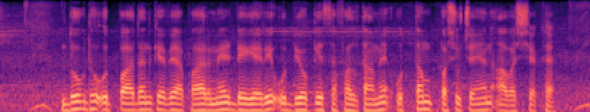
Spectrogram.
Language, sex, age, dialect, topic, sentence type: Hindi, male, 18-24, Kanauji Braj Bhasha, agriculture, statement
